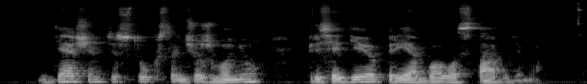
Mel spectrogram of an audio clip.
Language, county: Lithuanian, Šiauliai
